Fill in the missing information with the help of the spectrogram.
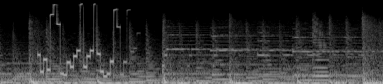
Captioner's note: computer beeps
